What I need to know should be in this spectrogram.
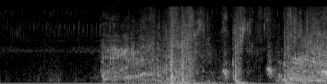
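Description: Slime splatters loudly.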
